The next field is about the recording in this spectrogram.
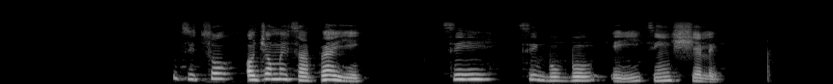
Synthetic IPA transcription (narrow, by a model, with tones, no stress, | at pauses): ti˧to˦ɔ˧d͡ʒɔ˦mɛ̃˦˨ta˨ba˦˨je˨ | ti˦ | ti˦ɡ͡bo˧ɡ͡bo˧e˨ji˨˦ti˧n̩˦ʃɛ˧lɛ̰˨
